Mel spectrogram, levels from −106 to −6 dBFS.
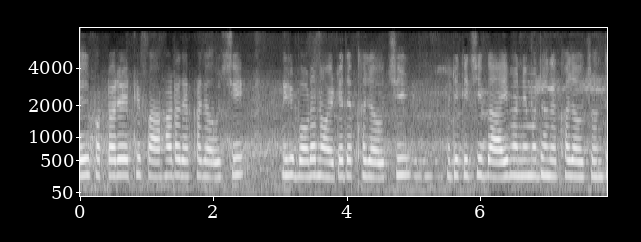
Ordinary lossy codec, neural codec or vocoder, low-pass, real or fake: none; codec, 16 kHz, 6 kbps, DAC; 7.2 kHz; fake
